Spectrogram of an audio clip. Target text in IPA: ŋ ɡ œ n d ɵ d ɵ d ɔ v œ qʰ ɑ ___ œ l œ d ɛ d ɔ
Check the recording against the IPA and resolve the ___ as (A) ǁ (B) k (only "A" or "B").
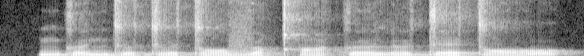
B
